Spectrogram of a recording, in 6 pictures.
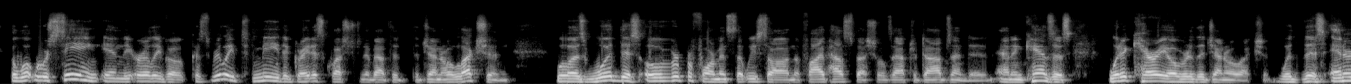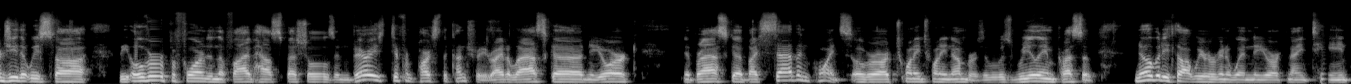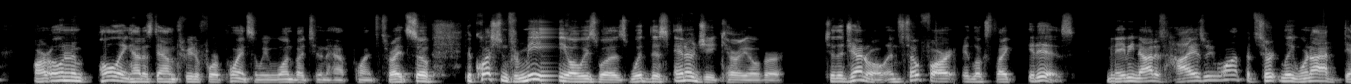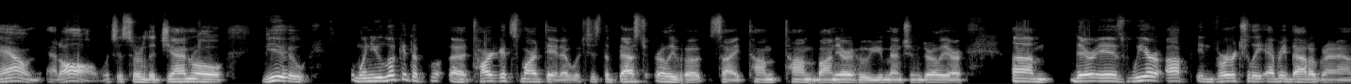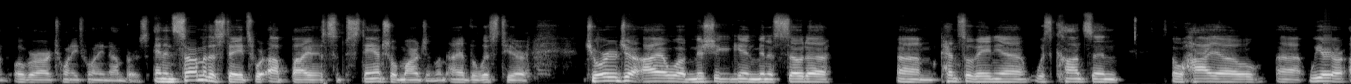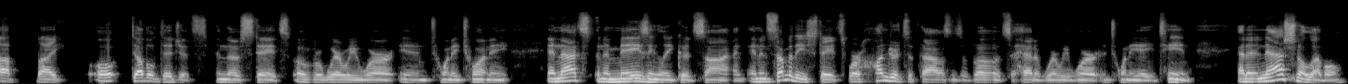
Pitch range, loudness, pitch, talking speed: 115-150 Hz, -17 LUFS, 125 Hz, 195 wpm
